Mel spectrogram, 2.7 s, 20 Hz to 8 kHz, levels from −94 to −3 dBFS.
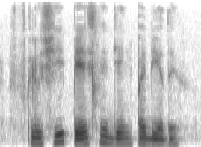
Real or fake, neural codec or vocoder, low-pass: real; none; 7.2 kHz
